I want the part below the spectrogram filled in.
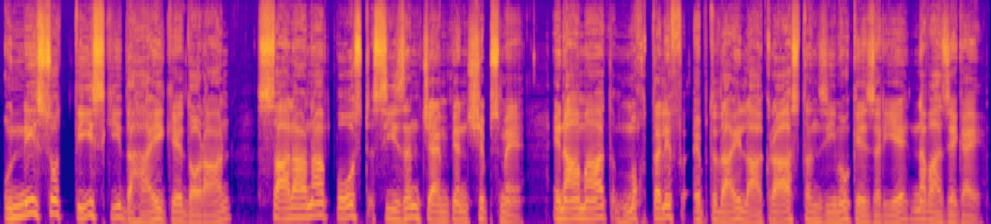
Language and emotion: Urdu, neutral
